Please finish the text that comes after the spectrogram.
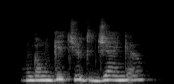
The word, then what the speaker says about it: Django: I'm gonna get you to Django. D is Silent Hillbilly.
